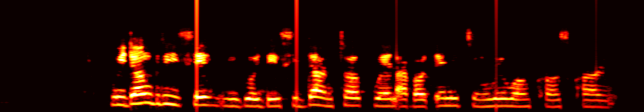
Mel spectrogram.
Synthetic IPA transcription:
widɔ̃nɡɹisewiɡodesit̚dãntʰɔkwɛlabaʊtɛnitĩŋwewɔ̃nkʰɔskʰɔɹĩn

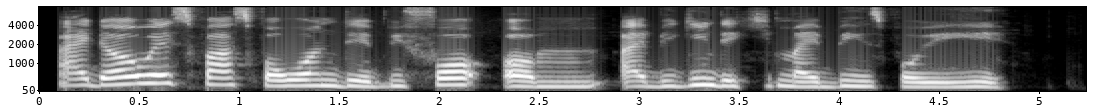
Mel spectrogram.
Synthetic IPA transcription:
ʔaɪdɔlwez̥fastfɔwɔ̃ndebifɔɔmaɪbiɡĩnt̬okʰip̚maɪbĩnsfɔeji

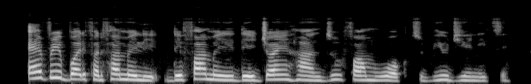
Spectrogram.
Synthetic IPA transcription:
ɛvɾibɔɾifɔdefamilidefamilided͡ʒɔ̃ɪ̃nɦãndufamwɔktubildjuniti

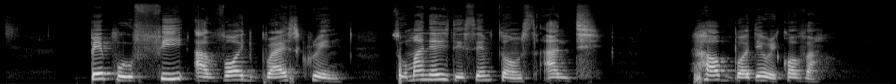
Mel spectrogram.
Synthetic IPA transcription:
pipʰufiavɔɪdbɹaɪskʰɹĩn | tumaned͡ʒdəsĩmp̚tɔ̃msã̰nd | hɛlp̚bɔdiɹikɔva

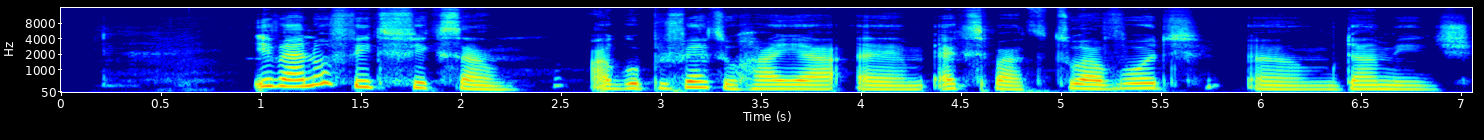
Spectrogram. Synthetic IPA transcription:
ifaɪnofitfiksãm | ʔa̰ɪɡopɹifɛtuɦajaɛmɛ̰kspatʰːuavɔɪdɛmdamed͡ʒ

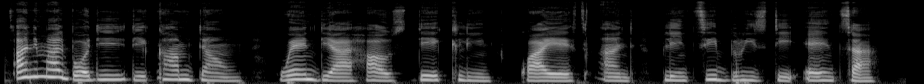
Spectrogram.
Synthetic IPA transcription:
ʔanimalbɔdidekɔ̃mdãʊ̃n | wɛ̃ndɛahaʊsdekʰlĩn | kwajɛtãnd | plɛ̃ntibɹizdeʔɛ̃ntʰa

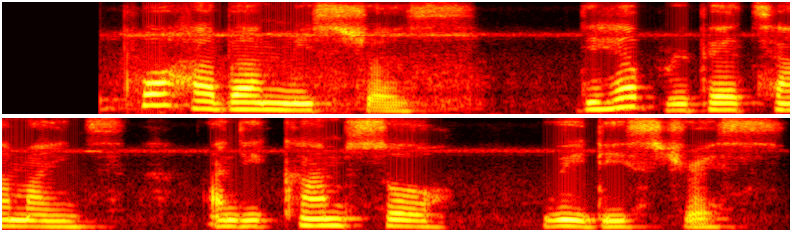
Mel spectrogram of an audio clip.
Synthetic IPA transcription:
əpʰɔhabamist͡ʃɹɔ̰z | deɦɛlpɹipʰɛtʰamãɪ̃ndz | ãndekʰãmsɔ | wedestɹɛ̰s

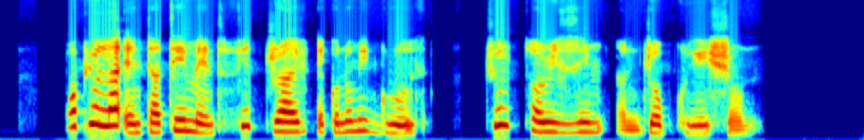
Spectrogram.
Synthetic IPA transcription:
pɔpjulaʔɛ̃ntatʰẽnmɛ̃ntfit̚dɹaɪvɛkɔnɔmik̚ɡɹoθ | tɹutʰɔɹizĩmʔã̰nd͡ʒɔb̚kʰɹieʃɔ̰̃n

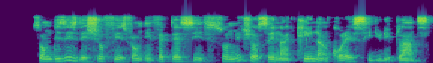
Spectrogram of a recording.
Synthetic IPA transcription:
sɔ̃mdizisdeʃofesfɹɔ̃mḭ̃nfɛk̚tɛdsidsomekʃɔsenakʰlĩnãnkʰɔɹɛk̚tsidjudeplãnt

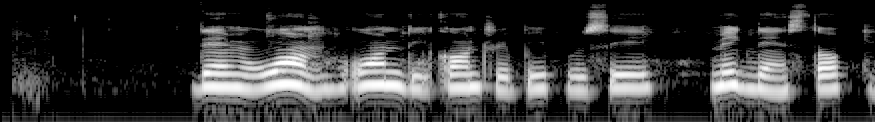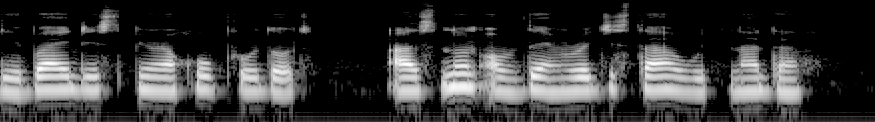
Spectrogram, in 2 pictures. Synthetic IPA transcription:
dɛ̃mwɔnwʔɔ̃ndikɔ̃ntɹipipul̩se | mek̚dɛ̃mstɔp̚debaɪdismiɹakulpʰɹodɔk̚t | ʔasnɔ̃nʔɔfdɛ̃mɹɛd͡ʒistawidnadaf

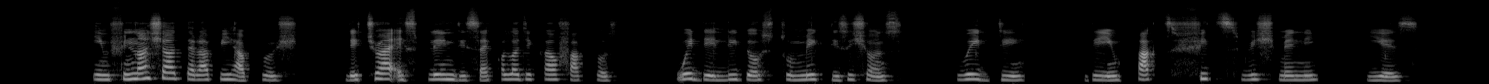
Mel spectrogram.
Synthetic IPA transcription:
ĩnfinãnʃaltɛɹapiapɹot͡ʃ | detɹaɪʔɛksplẽndisaɪkɔlɔd͡ʒikʰalfak̚tɔs | wedelidɔstʰumek̚disiʃɔ̃ns | wed | deĩmpak̚tfitsɹiʃmɛni | jiəs

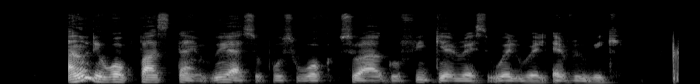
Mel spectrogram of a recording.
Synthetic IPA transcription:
anodewɔkpastãɪ̃mweaɪsopʰoswɔksoaɪɡofiɡɛɹɛswɛlwɛlɛvɹiwik

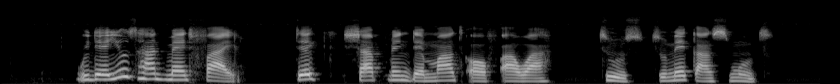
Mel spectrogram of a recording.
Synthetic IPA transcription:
widejuzhãndmɛ̃dfaɪl | tek | ʃapĩndəmãʊtʰɔfa̰wa | tʰustumekãnsmut

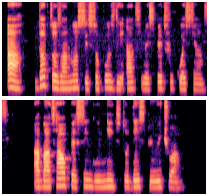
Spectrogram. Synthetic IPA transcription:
a | dɔk̚tɔzanɔsisːɔpozdeʔaksɹɛspɛk̚tfulkwɛstjɔ̃ns | ʔabaʊthaʊpɛsĩnɡunidtudespiɹit͡ʃual

